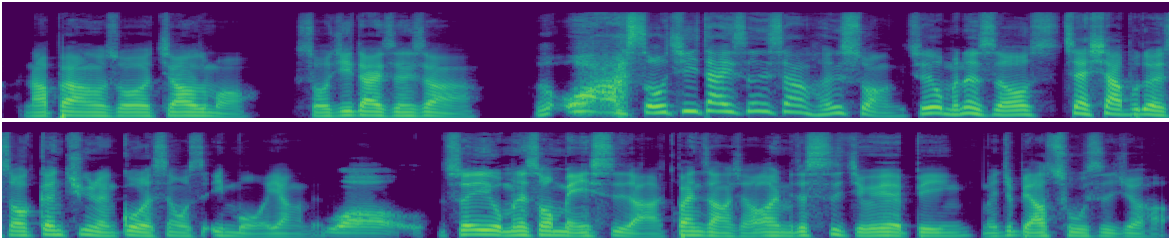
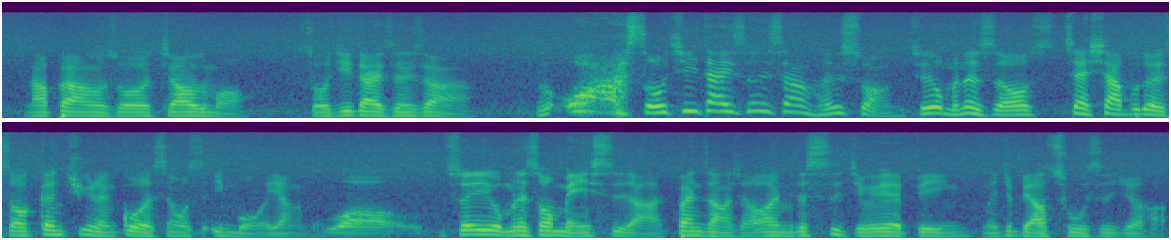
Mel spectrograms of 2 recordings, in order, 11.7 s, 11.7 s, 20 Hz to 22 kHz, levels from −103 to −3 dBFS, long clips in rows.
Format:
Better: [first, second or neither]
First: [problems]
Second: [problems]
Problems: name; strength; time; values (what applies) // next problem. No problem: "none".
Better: first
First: none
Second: hiss; noticeable; throughout; 15 dB below the speech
